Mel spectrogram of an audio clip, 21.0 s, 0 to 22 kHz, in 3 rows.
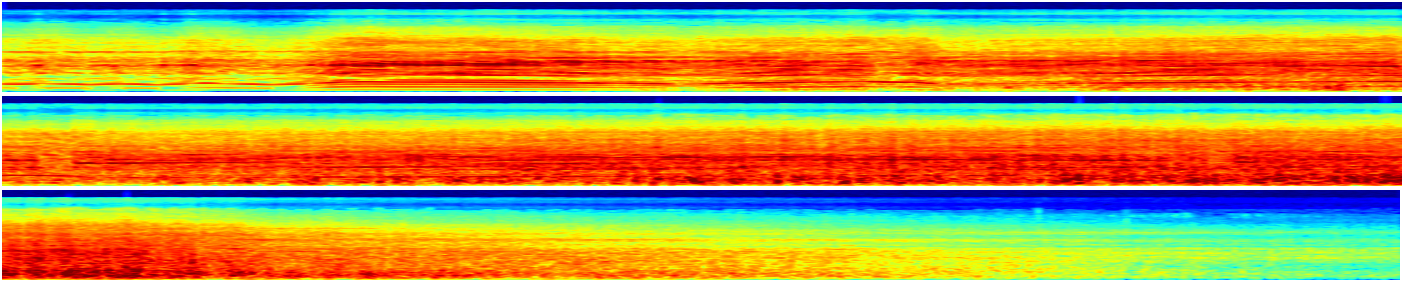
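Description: Yamaha R15 V3's 155 cc single-cylinder engine accelerating hard from a standing start: the pitch climbs in each gear and drops at each upshift, three quick shifts in the first eight seconds and then a long pull in a higher gear, with wind rush growing loud as speed builds. About fifteen seconds in the throttle is shut and the engine and wind die away as the bike brakes down.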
